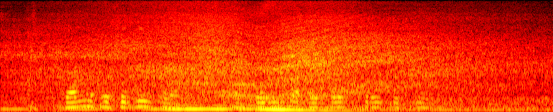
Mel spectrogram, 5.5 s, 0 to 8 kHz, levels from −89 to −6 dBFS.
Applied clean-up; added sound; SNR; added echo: none; Car passing by / Engine; -5 dB; reverberation time 1.5 s.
